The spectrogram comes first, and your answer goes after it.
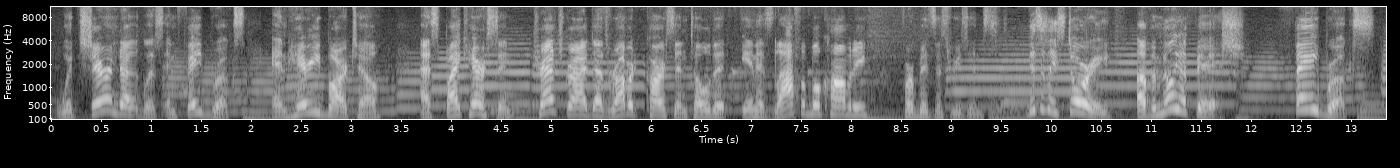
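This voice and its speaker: A man playing a grand, playful 1940s radio drama announcer with theatrical, drawn-out phrasing. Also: high voice, big pitch swings, over music.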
